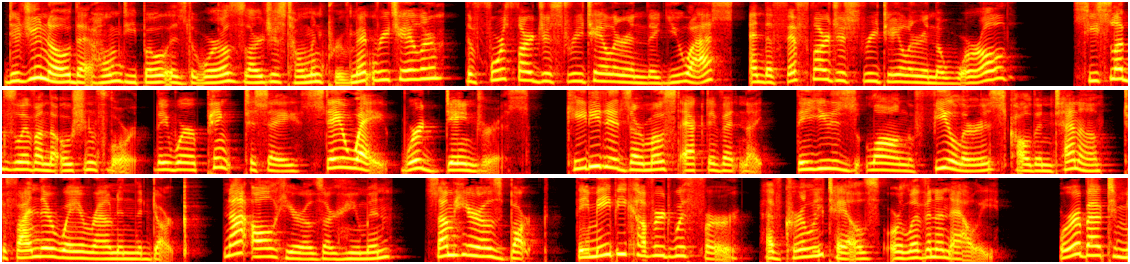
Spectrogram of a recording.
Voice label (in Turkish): Amerikan Ingilizcesi Erkek Cocuk, Erkek Ses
